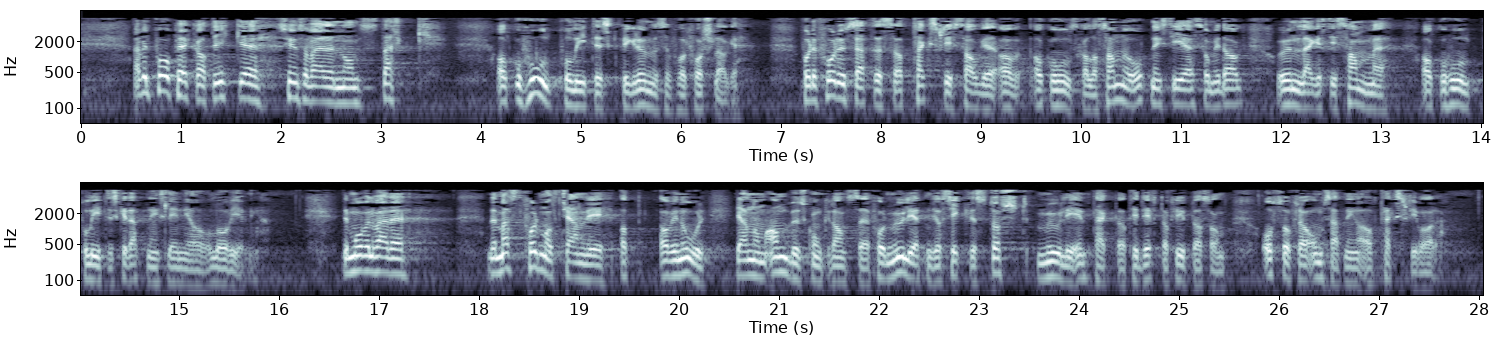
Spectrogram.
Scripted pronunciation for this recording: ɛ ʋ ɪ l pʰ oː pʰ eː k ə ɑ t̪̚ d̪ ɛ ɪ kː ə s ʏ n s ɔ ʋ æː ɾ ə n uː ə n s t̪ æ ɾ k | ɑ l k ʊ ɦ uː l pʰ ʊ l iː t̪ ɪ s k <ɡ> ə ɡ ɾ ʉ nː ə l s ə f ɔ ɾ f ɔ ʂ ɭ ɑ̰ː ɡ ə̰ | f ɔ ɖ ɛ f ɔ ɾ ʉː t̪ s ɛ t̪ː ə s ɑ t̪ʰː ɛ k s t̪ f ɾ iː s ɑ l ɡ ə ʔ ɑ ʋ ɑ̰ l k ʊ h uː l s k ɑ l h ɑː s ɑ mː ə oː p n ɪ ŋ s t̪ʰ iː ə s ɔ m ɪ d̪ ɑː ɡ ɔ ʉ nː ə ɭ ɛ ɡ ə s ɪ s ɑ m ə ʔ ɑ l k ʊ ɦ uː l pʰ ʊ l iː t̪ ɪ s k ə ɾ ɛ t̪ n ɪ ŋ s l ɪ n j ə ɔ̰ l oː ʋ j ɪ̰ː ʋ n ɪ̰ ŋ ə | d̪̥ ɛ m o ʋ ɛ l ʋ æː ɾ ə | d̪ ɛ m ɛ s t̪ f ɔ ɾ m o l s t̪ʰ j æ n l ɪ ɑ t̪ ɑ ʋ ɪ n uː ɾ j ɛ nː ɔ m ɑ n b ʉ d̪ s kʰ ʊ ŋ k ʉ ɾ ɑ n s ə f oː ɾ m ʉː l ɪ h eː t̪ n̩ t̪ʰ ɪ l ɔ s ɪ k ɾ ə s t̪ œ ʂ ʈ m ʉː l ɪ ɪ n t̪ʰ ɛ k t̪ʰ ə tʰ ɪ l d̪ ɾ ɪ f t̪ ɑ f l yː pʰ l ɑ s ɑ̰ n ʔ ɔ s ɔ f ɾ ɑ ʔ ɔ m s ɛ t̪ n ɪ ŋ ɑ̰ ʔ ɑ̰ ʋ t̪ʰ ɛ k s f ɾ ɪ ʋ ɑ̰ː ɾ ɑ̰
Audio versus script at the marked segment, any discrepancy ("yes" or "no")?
yes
